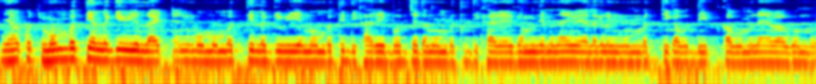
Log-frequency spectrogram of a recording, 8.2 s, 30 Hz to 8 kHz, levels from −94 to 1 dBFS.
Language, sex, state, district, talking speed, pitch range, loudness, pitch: Hindi, male, Rajasthan, Bikaner, 265 wpm, 125-135 Hz, -17 LUFS, 130 Hz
